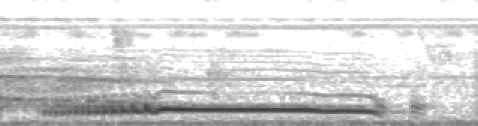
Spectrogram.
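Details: Irak/tangerine barbary dove calling as a lure for a dove gone quiet. One long coo that begins rolling and tremulous and settles into a smooth, level tone before falling off.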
